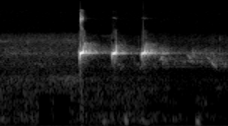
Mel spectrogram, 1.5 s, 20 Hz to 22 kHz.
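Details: Red Crossbill Eastern Type 10 flight calls, possibly a new call type: three thin, high, purely upward-inflected notes about a fifth of a second apart, clean with no other sounds.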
